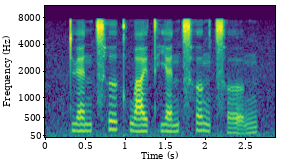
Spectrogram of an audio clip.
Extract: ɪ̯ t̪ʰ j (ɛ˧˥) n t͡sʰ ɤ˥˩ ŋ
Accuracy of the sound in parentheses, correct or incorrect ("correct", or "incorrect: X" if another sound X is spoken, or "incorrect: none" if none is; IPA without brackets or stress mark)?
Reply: correct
